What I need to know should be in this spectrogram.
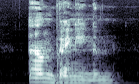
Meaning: plural of aanbrenging
- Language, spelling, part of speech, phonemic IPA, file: Dutch, aanbrengingen, noun, /ˈambrɛŋɪŋə(n)/, Nl-aanbrengingen.ogg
